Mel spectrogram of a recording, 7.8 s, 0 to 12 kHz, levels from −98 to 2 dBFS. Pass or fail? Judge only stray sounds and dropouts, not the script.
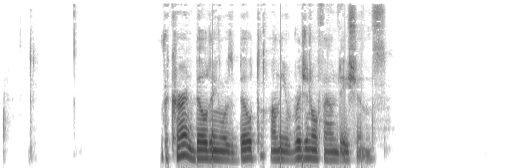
pass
